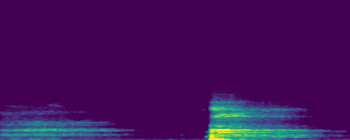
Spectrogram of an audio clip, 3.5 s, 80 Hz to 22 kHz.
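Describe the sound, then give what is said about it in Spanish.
Deep breathing during a guided breathing exercise: a long, soft, airy breath, then a pause and a sharper, louder breath that starts abruptly and tapers off. “Vamos a respirar 16 veces. Inhalamos.”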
